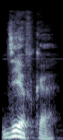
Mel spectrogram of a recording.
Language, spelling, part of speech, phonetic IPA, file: Russian, девка, noun, [ˈdʲefkə], Ru-девка.ogg
- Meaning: 1. wench, broad 2. whore, tart, strumpet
